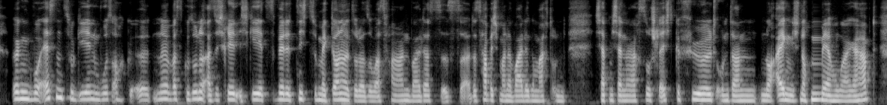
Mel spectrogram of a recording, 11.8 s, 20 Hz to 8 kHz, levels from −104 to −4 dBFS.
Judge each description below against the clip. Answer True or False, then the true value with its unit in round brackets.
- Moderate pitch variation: True (3.5 semitones)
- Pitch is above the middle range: False (160 Hz)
